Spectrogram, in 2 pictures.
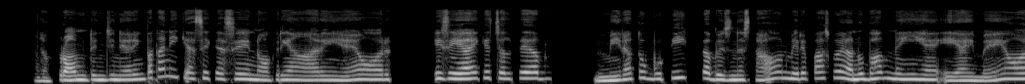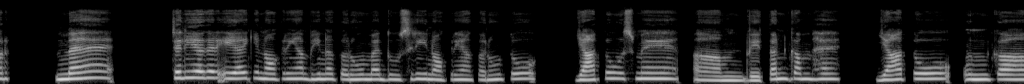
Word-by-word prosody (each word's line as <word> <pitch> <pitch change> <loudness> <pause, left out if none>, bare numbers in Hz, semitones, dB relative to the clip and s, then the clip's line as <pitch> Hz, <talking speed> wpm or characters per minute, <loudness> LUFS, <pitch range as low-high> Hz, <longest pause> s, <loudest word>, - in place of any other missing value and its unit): अ, 160 -1 -9
prompt 205 +1 +3
engineering, 215 +2 +1
पता 300 +6 -4
नहीं 365 -1 -8
कैसे-कैसे 255 -3 -3
नौकरियाँ 210 -1 0
आ - - -1
रही 200 -1 -1
हैं, 200 +4 0
और 225 0 0 0.5
इस 270 -1 -1
एआई 260 +1 +4
के 295 +1 -6
चलते 275 0 -3
अब 280 -2 -2 0.5
मेरा 190 +7 +2
तो 305 - -4
बुटीक 290 +5 -4
का 275 - +1
बिज़नेस 210 -3 +1
था 195 - -2
और 290 - -5
मेरे 265 -1 -1
पास 285 +1 -5
कोई 305 -1 -3
अनुभव 250 +3 +1
नहीं 240 -2 +2
है 220 -1 0
एआई 180 0 0
में। 180 +7 -1
और 260 0 0 0.5
मैं, 280 +6 +5 0.6
चलिए 295 +1 +3
अगर 300 0 +4
एआई 270 +1 +2
की 280 +1 -5
नौकरियाँ 255 0 +1
भी 235 +1 +1
ना 245 0 +2
करूँ, 230 0 +1
मैं 230 -1 +2
दूसरी 230 +3 -1
नौकरियाँ 220 0 0
करूँ, 215 +2 -1
तो 260 +1 -2 0.4
या 210 +1 +5
तो 275 0 -1
उसमें 265 -1 +1 0.2
अम 195 -2 +1 0.2
वेतन 240 +8 +1
कम 250 -1 +2
है, 250 +1 0 0.4
या 215 +3 +3
तो 260 0 +1
उनका 230 0 +2
245 Hz, 165 wpm, -22 LUFS, 215-265 Hz, 0.6 s, मैं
